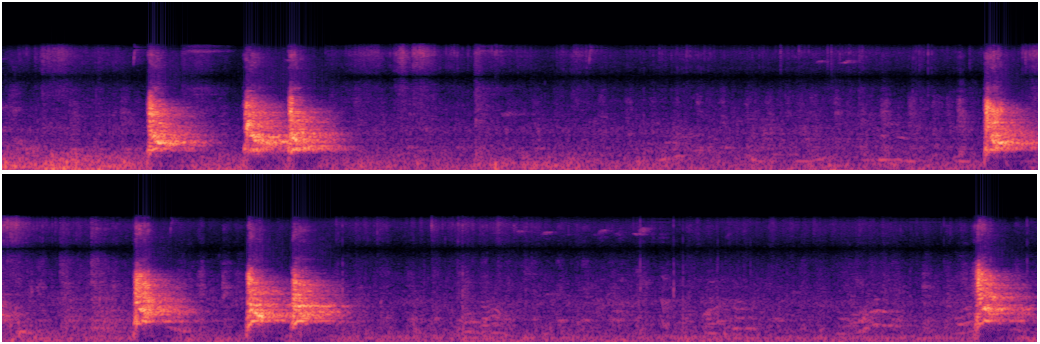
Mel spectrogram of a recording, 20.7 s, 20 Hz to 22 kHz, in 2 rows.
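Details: Declan, a dog herding sheep on 25 September 2011, who barks mainly while herding, gives loud, sharp single and double barks separated by long quiet gaps, with faint background hiss.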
